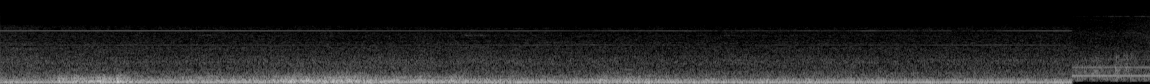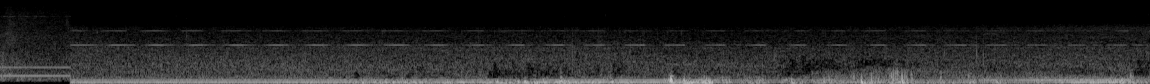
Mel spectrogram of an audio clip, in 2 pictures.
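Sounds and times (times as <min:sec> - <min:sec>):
faint high beep: 0:10.7 - 0:23.0.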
